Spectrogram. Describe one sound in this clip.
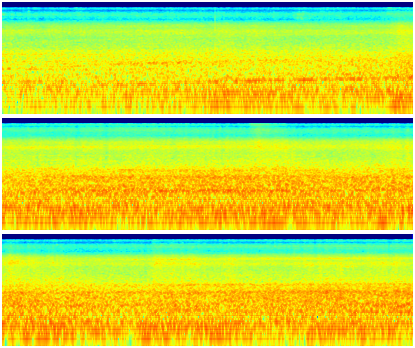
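A train rumbles out of an echoing underground station, growing louder.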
